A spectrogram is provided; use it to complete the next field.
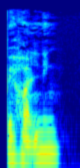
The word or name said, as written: beholdning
